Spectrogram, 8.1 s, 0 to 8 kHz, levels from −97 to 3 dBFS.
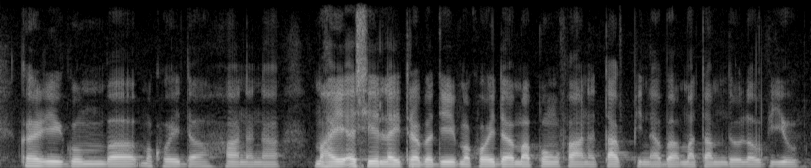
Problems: none marked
